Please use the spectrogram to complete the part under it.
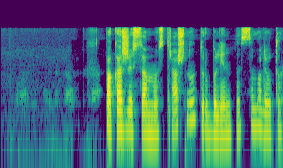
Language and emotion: Russian, neutral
